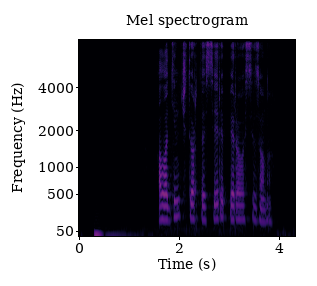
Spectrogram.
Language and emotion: Russian, neutral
